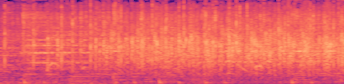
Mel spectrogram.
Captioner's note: applause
